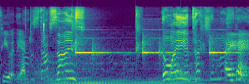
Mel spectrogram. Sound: timer beeping

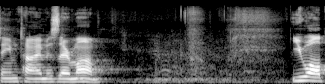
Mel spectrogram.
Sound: audience titters

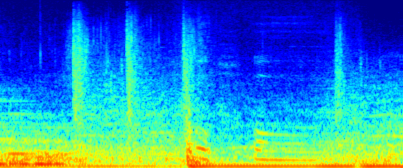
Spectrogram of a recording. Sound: meat squelching

